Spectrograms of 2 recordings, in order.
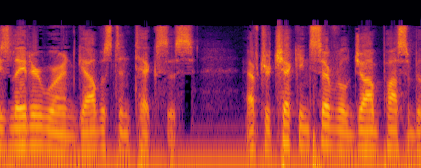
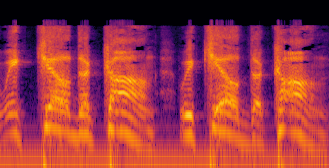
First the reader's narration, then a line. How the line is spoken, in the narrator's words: He begins making animal sounds and shouting hysterically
